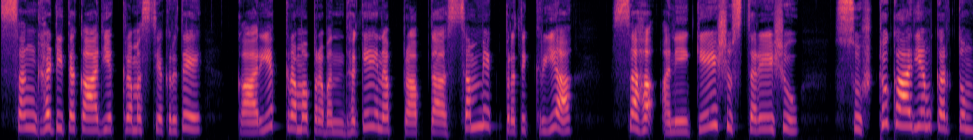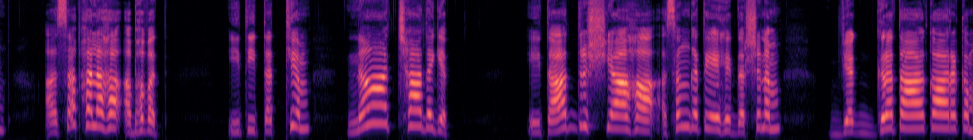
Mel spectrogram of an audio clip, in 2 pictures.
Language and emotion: Sanskrit, angry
